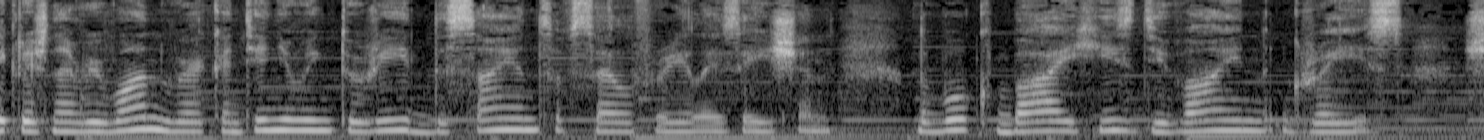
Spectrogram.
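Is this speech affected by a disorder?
No.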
